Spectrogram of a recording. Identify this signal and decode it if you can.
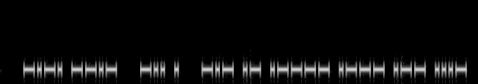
Morse code, heard as a keyed tone, about 32 wpm, 700 Hz. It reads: CQ DE KA1JWV
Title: Speed-Racing Common QSO Phrases - 35wpm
